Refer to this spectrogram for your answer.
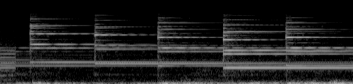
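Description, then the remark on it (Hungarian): A clock's chime of 14 real bronze bells plays a slow melody, with a new ringing tone struck roughly every two-thirds of a second, each overlapping the last as it sustains, with a low rumble beneath. “Bezárulnak az ajtók, és ugye a harang, amit említett, az 14 darab valódi bronzharang, valóban a harangok szólaltatják meg a zenét.”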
